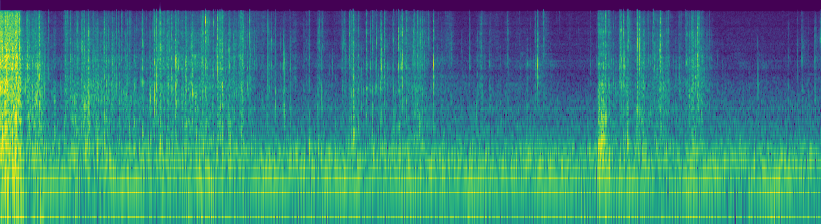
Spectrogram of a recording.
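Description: Clear plastic deli-meat bag crinkling and rustling in irregular handfuls as turkey slices are pulled out of it, loudest at the very start, thinning out after about four seconds, with another flurry around six seconds in.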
